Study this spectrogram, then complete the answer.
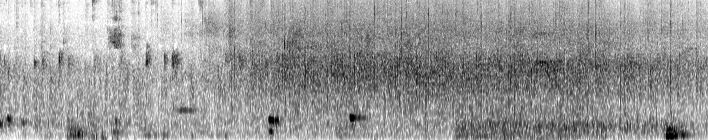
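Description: Audience applause at a public-interest law course session welcomes a senior government bureaucrat, a steady broad wash of clapping that swells after a few seconds and holds throughout.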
